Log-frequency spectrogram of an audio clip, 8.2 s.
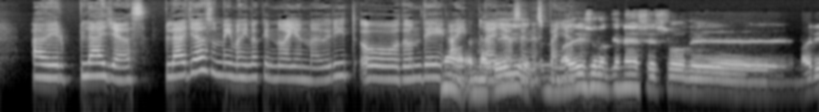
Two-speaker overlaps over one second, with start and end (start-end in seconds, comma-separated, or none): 4.4-5.8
